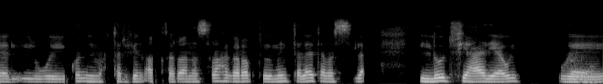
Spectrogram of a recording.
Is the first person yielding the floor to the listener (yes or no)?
no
